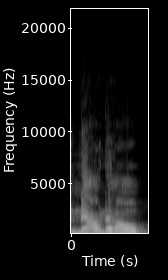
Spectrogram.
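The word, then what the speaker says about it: Mnggal-Mnggal: of projection, but the Now gives me real Lovecraft vibes. It's very Lovecraftian and eldritch. Like, even the name, like, it looks like Mngall-Mngall, but it's pronounced like Now.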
